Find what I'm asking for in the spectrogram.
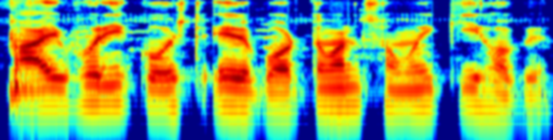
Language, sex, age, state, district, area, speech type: Bengali, male, 45-60, West Bengal, Purba Medinipur, rural, read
